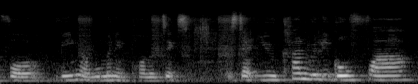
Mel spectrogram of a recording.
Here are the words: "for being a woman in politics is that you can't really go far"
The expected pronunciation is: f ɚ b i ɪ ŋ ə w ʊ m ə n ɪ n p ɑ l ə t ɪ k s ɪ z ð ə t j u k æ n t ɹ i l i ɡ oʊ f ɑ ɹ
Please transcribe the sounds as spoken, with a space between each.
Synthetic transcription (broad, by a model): f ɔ b i ɪ ŋ ə w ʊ m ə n ɪ n p ɑ l ə t ɪ k s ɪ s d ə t j u k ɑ n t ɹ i l i ɡ oʊ f ɑ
